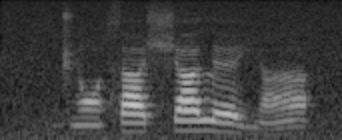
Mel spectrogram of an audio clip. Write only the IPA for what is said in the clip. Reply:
d͡ʒ ɔ̃˨ s a˧ ʃ a˦ l ɛ˦˨ j ã˨˦

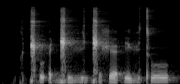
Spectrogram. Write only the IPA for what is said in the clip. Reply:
k ə ǁʰ u ʔ ɛ ɡ͡ǁ i vʲ æ ɡ͡ǁ ə ʃ ɛ ʔ i vʲ ɛ tʼ u

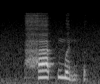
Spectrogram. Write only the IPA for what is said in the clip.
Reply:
h a˦˥ k̚ m ə̰˧˨ n ʔ

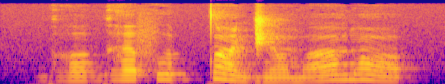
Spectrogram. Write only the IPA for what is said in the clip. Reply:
ɡʱ ɔ˩ ɡʱ ɐ˧ f u˧ b tˤ õ˥˩ d͡ʒ ɔ̃˩ b ɑ̃˩˥ b ɔ̃˥˩

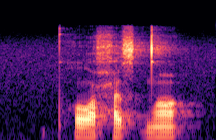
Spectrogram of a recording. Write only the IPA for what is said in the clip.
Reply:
pʰ ɔ ħ i s dˤ ə̃

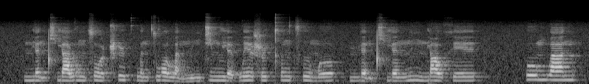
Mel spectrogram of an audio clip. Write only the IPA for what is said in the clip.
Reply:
n̪ j ɛ̰˨˩ n t͡ɕʰ j ä˨˦ ɻ ɤ˨˦ ŋ s o˨˦ ʊ̯ ʈ͡ʂʰ ɻ̩˦ pʰ w ə˨˦ n t͡s w ɔ˥˨ l w a̰˨˩ n n̪ i˨˦ ŋ t͡ɕ i˦ n l j ɛ̰˨˩ f w e˥˨ ɪ̯ ʂ ɻ̩˥˨ kʰ ɤ˦ ŋ t͡sʰ ɹ̩˥˨ m ɤ˦ | m ɥ ɛ̰˨˩ n t͡ɕʰ j ɛ˨˦ n n̪ i˥˨ ŋ n̪ j ɑ˥˨ ʊ̯ x e˦ ɪ̯ | o˦ ʊ̯ m w a˦ n

